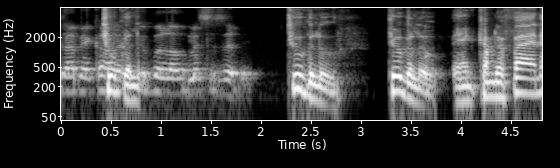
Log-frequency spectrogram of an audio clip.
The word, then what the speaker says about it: Tougaloo: He was the the head speaker at the commencement for Tougaloo University right outside of Jackson to speak to the graduates. Is it Tubaloo or Tubalo? Tougaloo.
